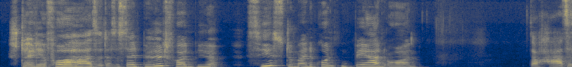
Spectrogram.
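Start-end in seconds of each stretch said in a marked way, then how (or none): 0.1-5.2 bright, loud boasting bear, pitched up; proud bear voice. Acted. Bär boasts to Hase about his picture, loud and proud.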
